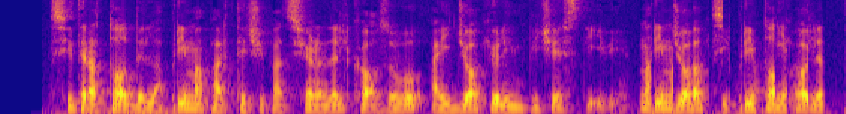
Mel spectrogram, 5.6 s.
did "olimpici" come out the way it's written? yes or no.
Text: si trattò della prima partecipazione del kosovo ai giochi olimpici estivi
yes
